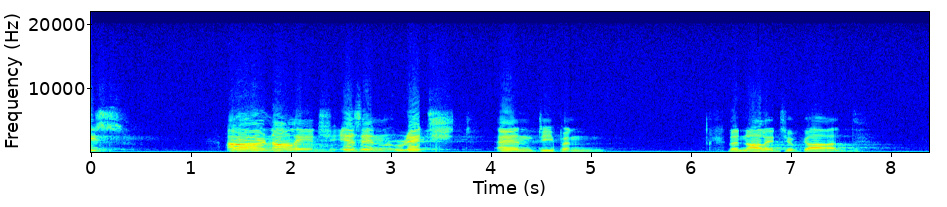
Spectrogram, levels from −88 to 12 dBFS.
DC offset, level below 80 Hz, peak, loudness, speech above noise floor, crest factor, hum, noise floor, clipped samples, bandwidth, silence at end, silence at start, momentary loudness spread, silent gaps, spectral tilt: under 0.1%; -58 dBFS; -6 dBFS; -22 LUFS; 32 dB; 20 dB; none; -54 dBFS; under 0.1%; over 20 kHz; 0.7 s; 0 s; 16 LU; none; -4 dB/octave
